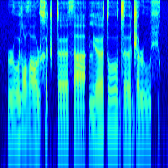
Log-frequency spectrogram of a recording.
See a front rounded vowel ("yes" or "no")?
yes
